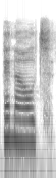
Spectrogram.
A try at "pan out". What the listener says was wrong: Oh, pan. So it's a pronunciation. Pan out. This is the ah sound that you have in English. Pan. So it's the difference between eh and ah. Pen, pan.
